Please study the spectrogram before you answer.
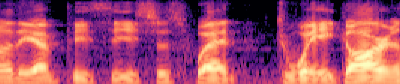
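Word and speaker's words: Duergar: I got the Durgar on my side. Come on, How do let's you know, it's actually Dwagar.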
